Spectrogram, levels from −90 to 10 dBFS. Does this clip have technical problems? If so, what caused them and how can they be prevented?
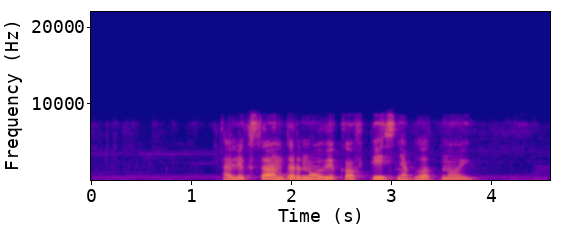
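No, nothing here needs fixing; it's speech that has come through a call connection, with the top end stopping around 8 kHz as you'd expect from an Opus-style call codec, and that's just how the call path normally sounds.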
